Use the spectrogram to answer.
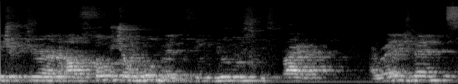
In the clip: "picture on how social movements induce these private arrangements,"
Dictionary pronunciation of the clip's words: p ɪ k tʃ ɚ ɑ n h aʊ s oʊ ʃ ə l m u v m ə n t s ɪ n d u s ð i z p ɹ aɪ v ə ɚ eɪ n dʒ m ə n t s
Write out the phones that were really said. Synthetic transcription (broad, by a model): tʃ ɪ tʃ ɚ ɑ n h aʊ s oʊ ʃ ə l m u v m ə n t s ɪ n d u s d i s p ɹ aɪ ə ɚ eɪ n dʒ m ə n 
